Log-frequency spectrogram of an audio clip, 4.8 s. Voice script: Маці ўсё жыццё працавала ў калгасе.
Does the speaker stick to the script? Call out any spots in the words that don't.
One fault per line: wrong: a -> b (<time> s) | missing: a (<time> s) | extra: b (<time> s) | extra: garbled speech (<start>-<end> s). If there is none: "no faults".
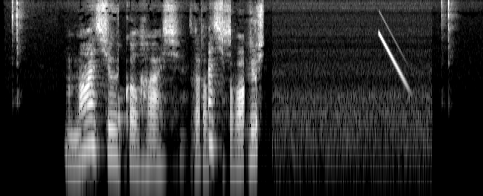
missing: ўсё жыццё працавала (1.1 s)
extra: garbled speech (1.9-2.6 s)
